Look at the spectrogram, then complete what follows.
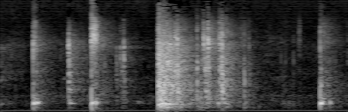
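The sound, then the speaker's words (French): A door is shut: two short knocks and clicks of the handle, then a loud thud with a brief rattle as it settles, and a final sharp click of the latch. No one speaks. “Fermer la porte.”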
